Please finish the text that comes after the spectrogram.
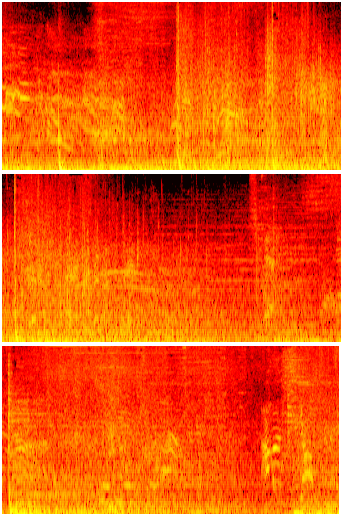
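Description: Confringo fire spell blasts in the Hogwarts Legacy video game, heard as repeated booming, crashing impacts over dense game combat noise and music, with voices speaking between the explosions.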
